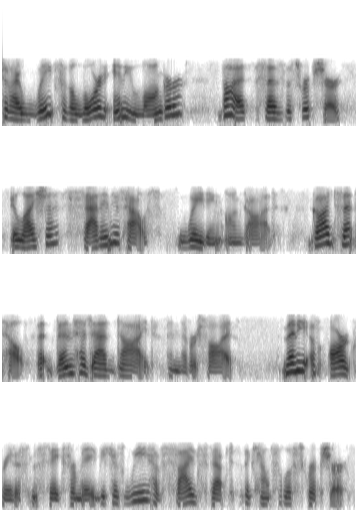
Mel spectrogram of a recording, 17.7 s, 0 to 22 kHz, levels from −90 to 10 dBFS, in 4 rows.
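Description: Speech, run through a Codec 2 vocoder at 3.2 kbit/s for its whole length, so it comes out robotic and buzzy, rebuilt from sine waves off pitch and envelope data. It's squeezed into roughly 250 Hz to 3.5 kHz, nothing above 3.7 kHz.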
